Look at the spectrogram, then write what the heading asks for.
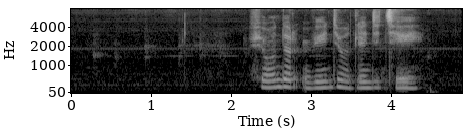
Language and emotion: Russian, neutral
